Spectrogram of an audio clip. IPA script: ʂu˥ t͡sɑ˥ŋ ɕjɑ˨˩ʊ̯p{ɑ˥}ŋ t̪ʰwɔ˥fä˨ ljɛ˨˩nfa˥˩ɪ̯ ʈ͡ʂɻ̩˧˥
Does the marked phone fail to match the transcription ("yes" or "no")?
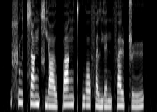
no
